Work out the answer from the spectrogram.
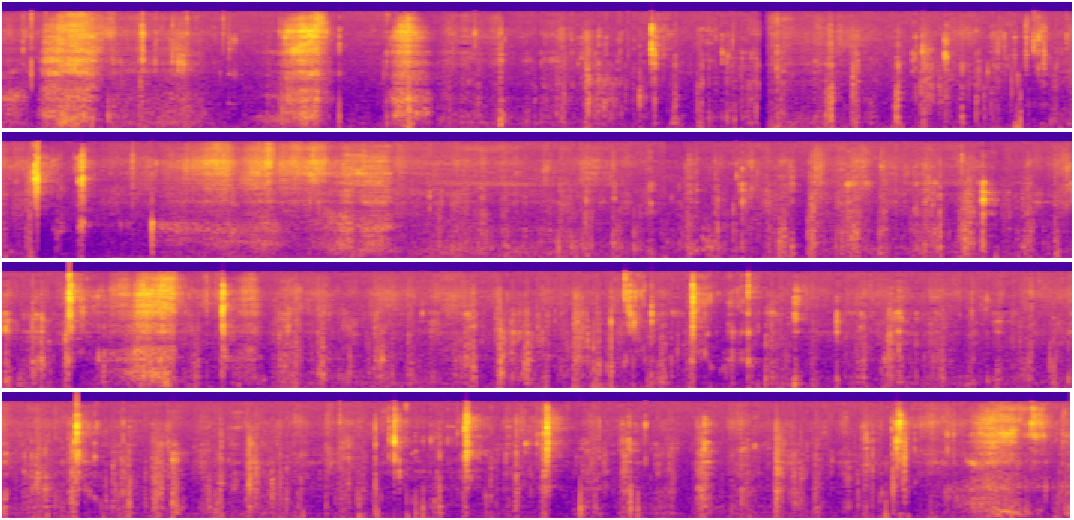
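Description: Close-miked biting and chewing of large steamed shaomai dumplings with a pork filling: a dense, continuous run of small mouth clicks and smacks.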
